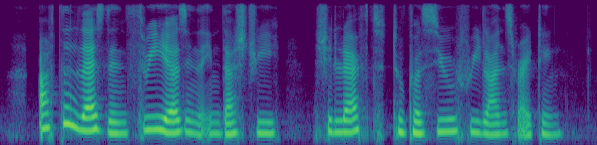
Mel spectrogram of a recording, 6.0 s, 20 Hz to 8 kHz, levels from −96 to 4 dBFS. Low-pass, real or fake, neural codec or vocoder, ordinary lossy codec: 7.2 kHz; real; none; none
